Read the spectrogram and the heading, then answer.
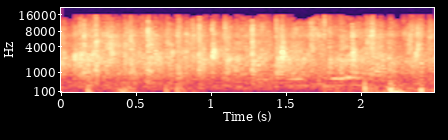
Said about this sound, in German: Applaus für euch selbst. Super.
